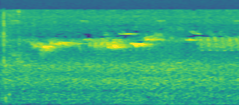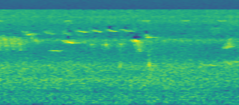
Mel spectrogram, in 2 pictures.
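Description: Quiet outdoor background hiss with faint, short bird chirps now and then.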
